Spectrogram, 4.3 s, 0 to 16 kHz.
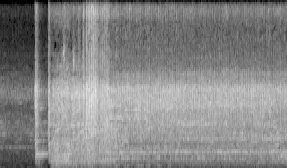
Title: Engine startup after OverHauling Cummins 6CTA Diesel Engine.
